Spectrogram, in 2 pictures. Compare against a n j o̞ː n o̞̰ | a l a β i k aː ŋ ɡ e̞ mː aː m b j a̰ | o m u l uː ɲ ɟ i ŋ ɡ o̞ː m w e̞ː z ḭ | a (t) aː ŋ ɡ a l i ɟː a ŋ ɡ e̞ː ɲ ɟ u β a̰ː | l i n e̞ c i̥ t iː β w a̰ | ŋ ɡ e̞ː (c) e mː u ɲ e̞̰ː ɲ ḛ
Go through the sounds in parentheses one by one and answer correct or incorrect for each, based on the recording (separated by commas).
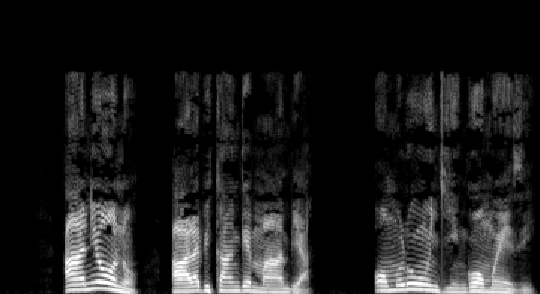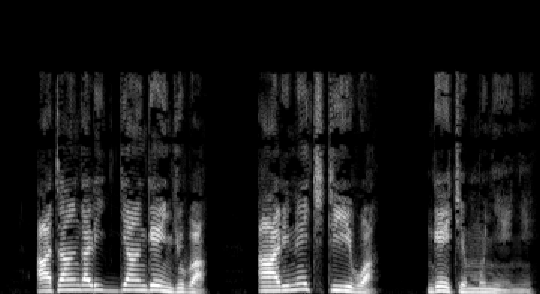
correct, correct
